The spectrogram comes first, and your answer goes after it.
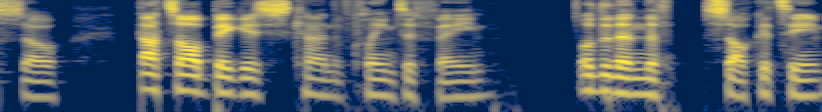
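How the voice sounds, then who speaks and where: A man with a Scouse accent speaks at a moderate pace on a very clean recording with a silent background. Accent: Scouse (Liverpool English). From England, Liverpool. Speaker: country music singer. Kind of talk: radio interview.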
